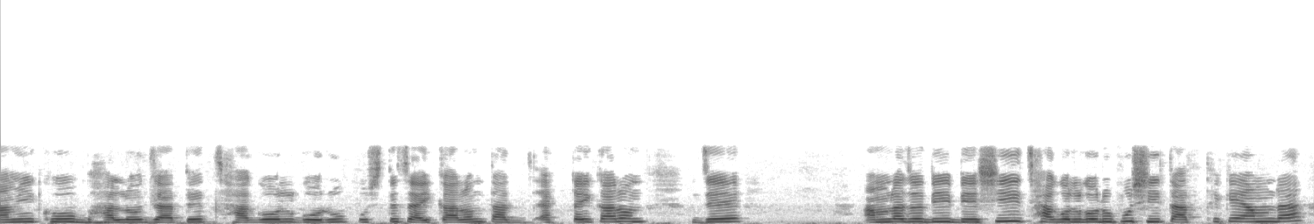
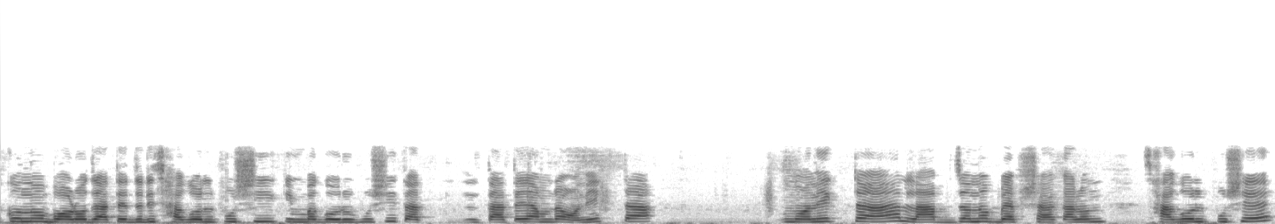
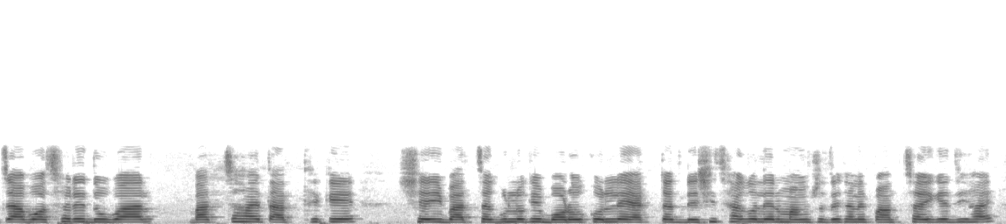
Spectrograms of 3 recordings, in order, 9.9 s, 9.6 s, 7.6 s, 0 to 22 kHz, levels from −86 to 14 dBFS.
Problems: none marked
